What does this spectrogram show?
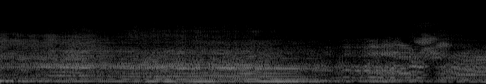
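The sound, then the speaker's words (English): Race cars in an IMSA Prototype Challenge race roar past at Road Atlanta in glorious weather, teammates running down through the S's into turn five. A loud continuous engine drone with a steady tone dips briefly, then a whining pitch sweep as one car goes by. “Those teammates down through the S's into turn five”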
